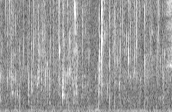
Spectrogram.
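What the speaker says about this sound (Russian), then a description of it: "Просто заливаем сейчас. Сейчас пока, да, водой заливаем" Water being poured into a cooking pot to boil soup: a steady, close pour with a soft splashing hiss, lasting about a second with no talk.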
